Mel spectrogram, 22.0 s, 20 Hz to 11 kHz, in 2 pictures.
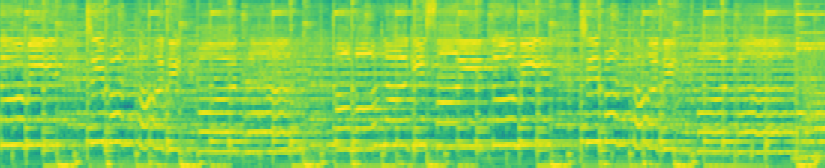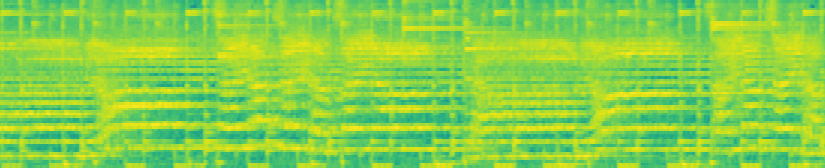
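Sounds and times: chanted devotional vocals: 0.0s - 22.0s
steady drum rhythm: 7.4s - 22.0s.

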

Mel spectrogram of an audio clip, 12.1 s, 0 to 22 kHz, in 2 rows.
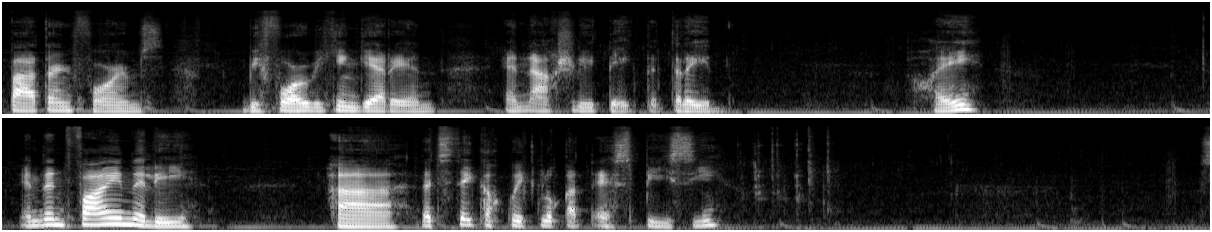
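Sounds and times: low steady hum: 0.0s - 12.0s
computer keyboard clicks: 9.7s - 10.3s.

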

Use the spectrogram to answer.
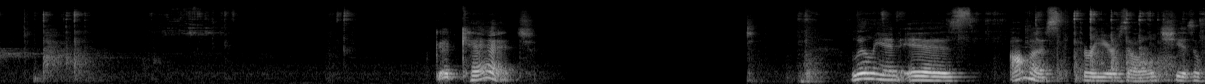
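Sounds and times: toy balls tapping on wood: 10.4s - 12.0s.

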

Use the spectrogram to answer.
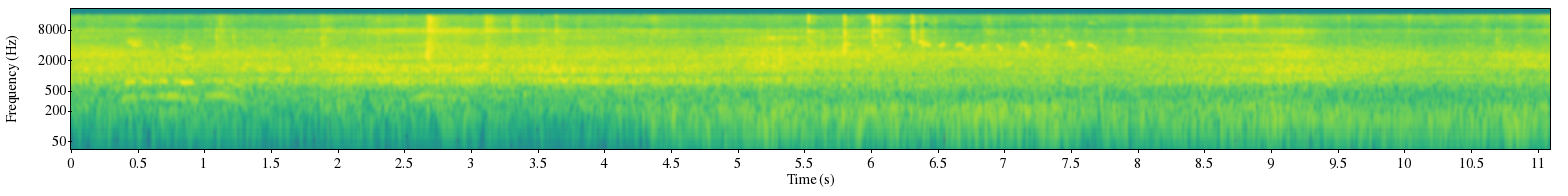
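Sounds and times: freeway traffic passing: 0.0s - 11.0s.

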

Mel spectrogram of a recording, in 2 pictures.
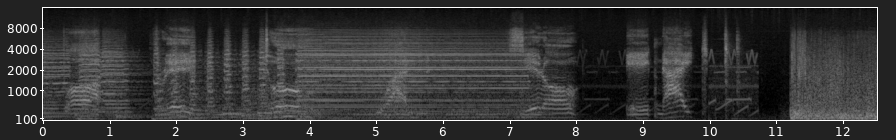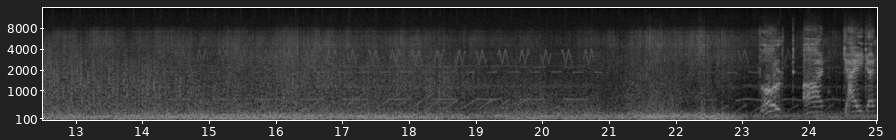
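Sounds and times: rocket engine roar: 1.8s - 7.4s, 11.3s - 25.0s.

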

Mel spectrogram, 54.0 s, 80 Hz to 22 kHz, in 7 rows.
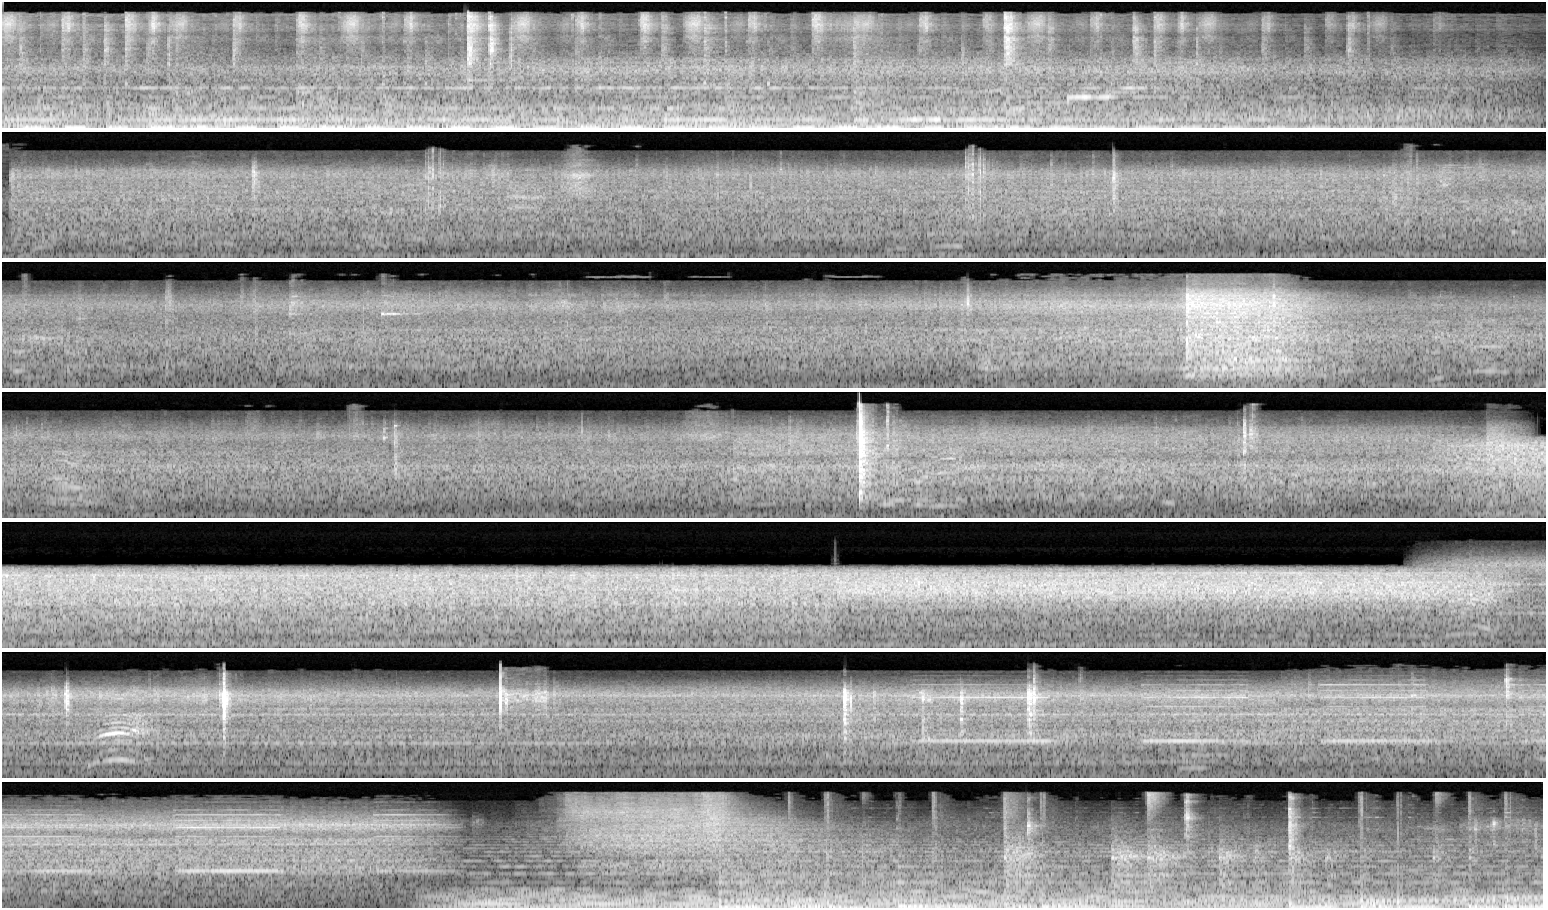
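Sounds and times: machinery engine drone: 0.0s - 54.0s.

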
